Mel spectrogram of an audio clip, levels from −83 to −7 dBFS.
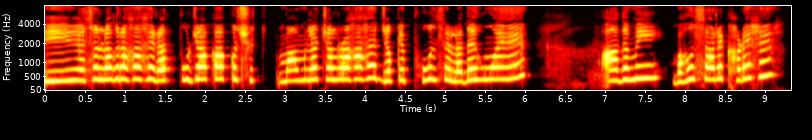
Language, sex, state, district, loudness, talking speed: Hindi, female, Bihar, Kishanganj, -16 LUFS, 160 wpm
